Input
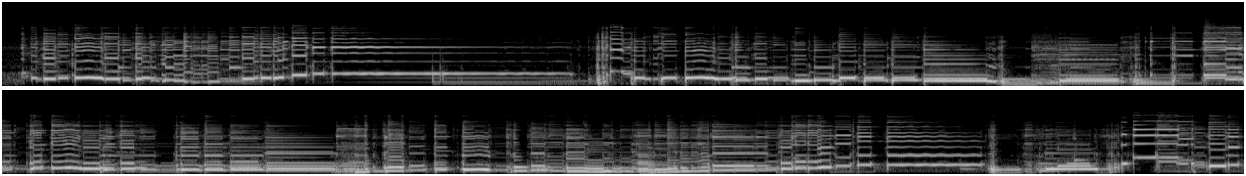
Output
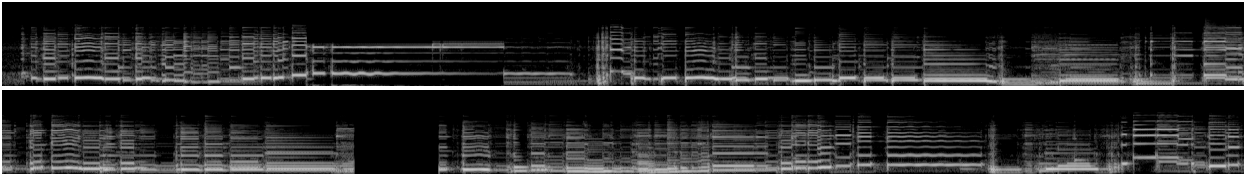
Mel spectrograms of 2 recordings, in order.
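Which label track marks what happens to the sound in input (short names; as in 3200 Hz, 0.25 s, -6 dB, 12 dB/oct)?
3.040000	5.020000	inverted band carrier 3000 Hz
15.940000	16.790000	mute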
